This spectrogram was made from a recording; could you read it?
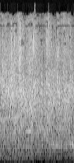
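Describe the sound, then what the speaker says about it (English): Loud, dense clapping from an audience at a book launch event, sustained and even across the short stretch, with possible faint voices mixed in. "Let's clap for you and your delegation."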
